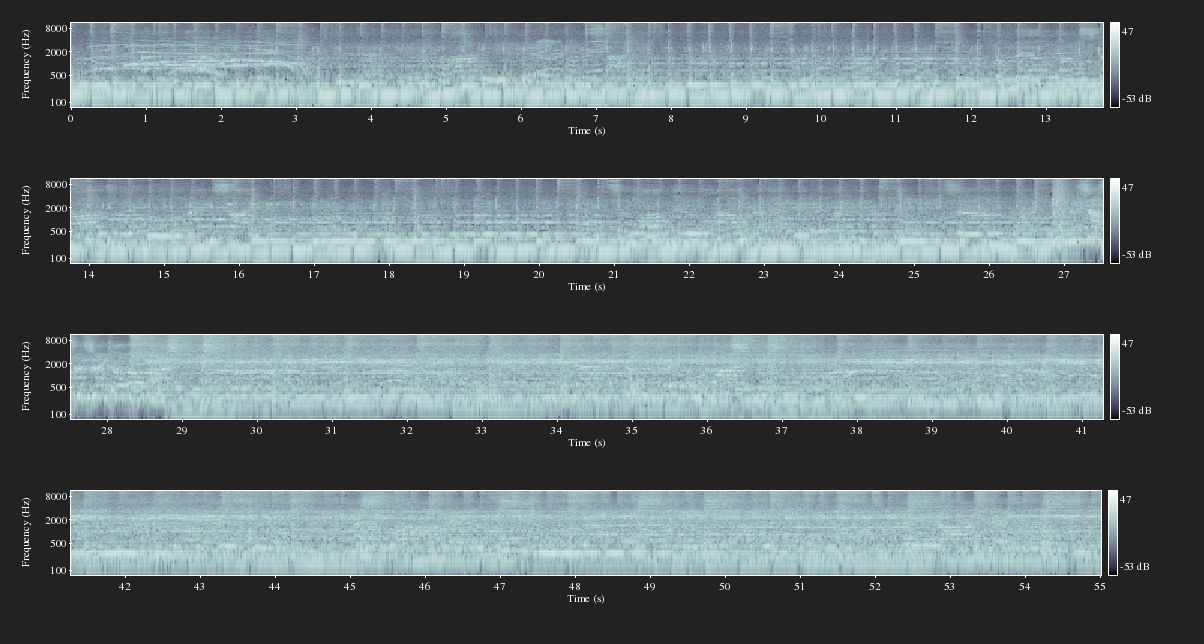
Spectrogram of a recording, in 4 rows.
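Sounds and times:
lead singer singing: 0:00.0 - 0:08.5, 0:09.5 - 0:55.0
drum kit: 0:00.0 - 0:55.0
electric guitar: 0:00.0 - 0:55.0.

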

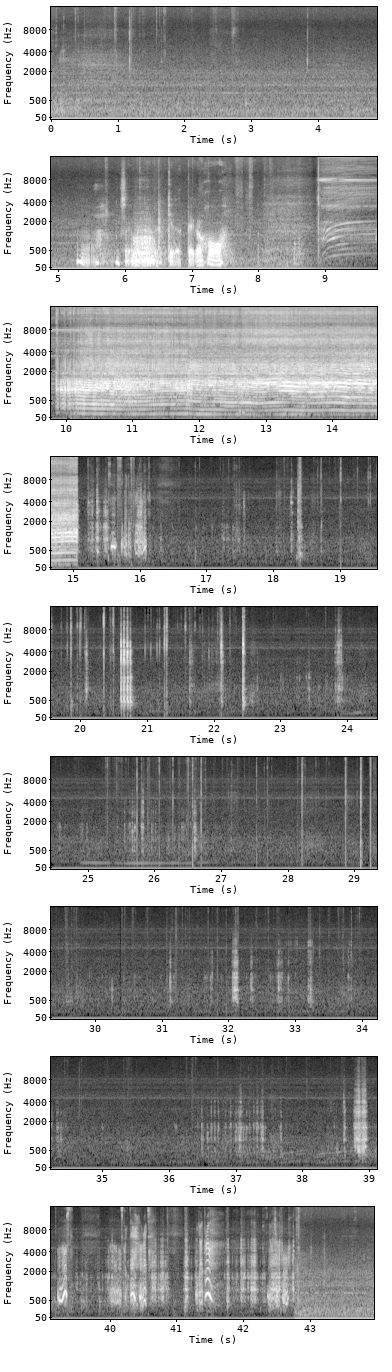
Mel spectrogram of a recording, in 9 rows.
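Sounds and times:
small power drill whirring: 0:08.9 - 0:15.2
clicks and scraping of hand work: 0:24.9 - 0:34.5, 0:38.5 - 0:42.9.

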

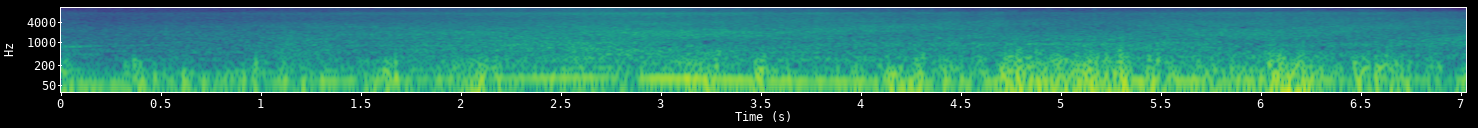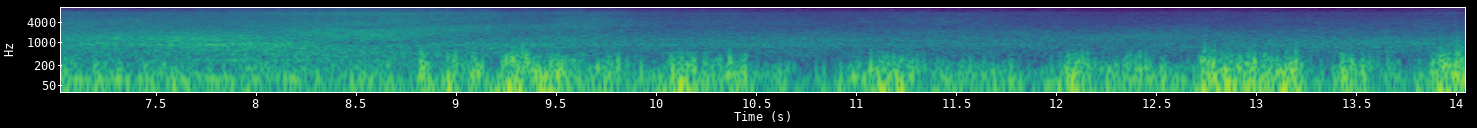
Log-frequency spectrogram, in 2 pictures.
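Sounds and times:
tyres hissing on wet road: 0:00.0 - 0:12.6
truck engine hum: 0:00.0 - 0:14.0
wind buffeting microphone: 0:00.0 - 0:14.0.

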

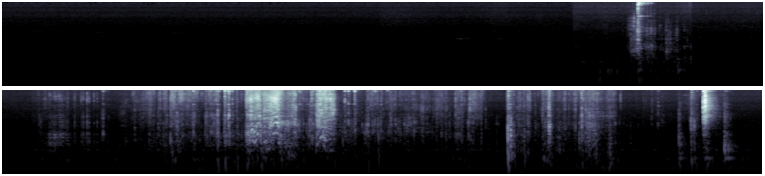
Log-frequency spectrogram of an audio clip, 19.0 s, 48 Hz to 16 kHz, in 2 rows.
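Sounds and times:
zipper being pulled open: 0:10.0 - 0:15.6.

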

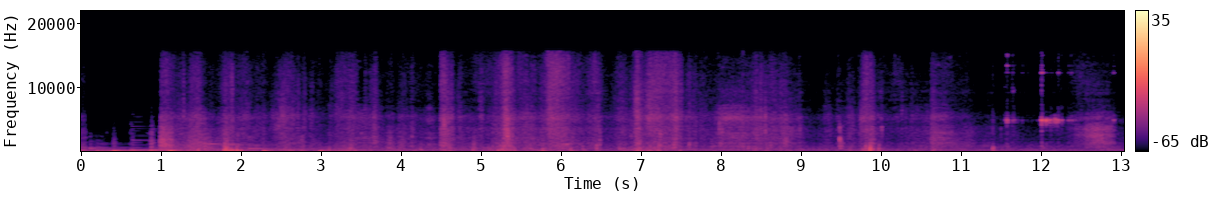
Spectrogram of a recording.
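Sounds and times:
bedding rustling: 0:01.0 - 0:11.4.

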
